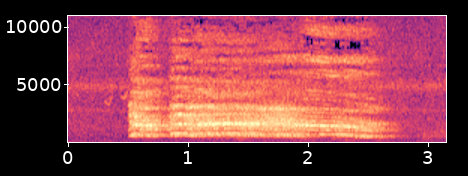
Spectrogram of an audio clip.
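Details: Rooster harassing a hen with chicks; a full crow: short opening note, then a long, loud, raspy held tone that drifts slightly downward and ends abruptly after about two seconds, followed by quiet.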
